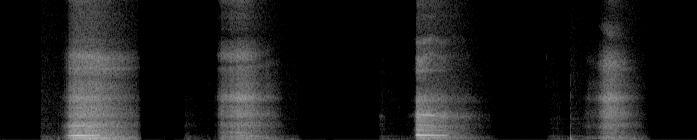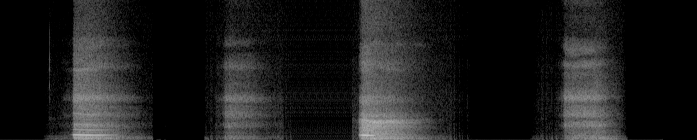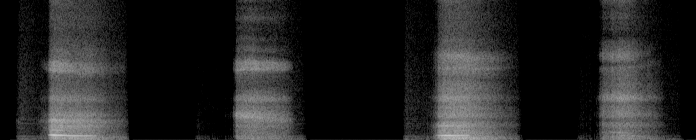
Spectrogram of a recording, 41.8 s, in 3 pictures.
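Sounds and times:
ASMR sleep breathing on the left side: 0:01.3 - 0:02.8, 0:04.4 - 0:05.6, 0:08.3 - 0:09.6, 0:11.9 - 0:12.8, 0:15.4 - 0:16.8, 0:21.2 - 0:22.5, 0:28.8 - 0:30.4, 0:36.6 - 0:38.1, 0:39.9 - 0:41.1.

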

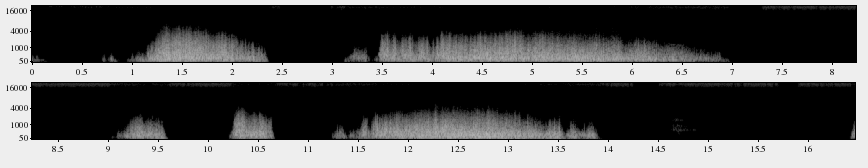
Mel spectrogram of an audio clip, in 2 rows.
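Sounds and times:
blowing into left ear: 0:01.0 - 0:02.4, 0:03.3 - 0:06.8, 0:09.1 - 0:09.6, 0:10.2 - 0:10.7, 0:11.3 - 0:13.9.

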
